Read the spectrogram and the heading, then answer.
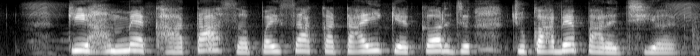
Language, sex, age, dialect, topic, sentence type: Maithili, female, 36-40, Angika, banking, question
